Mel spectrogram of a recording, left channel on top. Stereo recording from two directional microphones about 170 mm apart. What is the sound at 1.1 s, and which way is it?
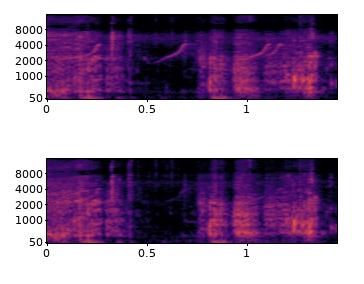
Dog, 10° right (ahead or behind).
